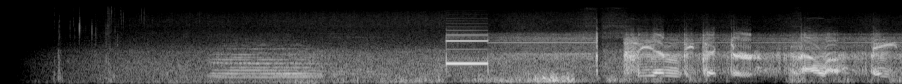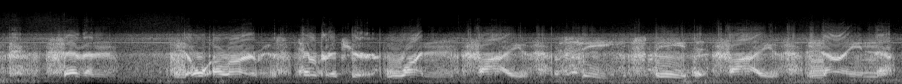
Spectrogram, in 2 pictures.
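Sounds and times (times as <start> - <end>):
chord of steady tones: 1.8 - 6.0
short steady beep: 4.5 - 5.2
tinny automated voice on radio: 6.2 - 18.0.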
